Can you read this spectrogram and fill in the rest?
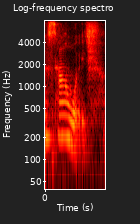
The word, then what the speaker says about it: sandwich: А в слове sandwich d звук не читается никогда. Sandwich, sandwiches.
